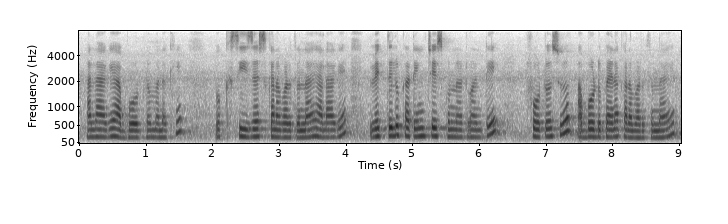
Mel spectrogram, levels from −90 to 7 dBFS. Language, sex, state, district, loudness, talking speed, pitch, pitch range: Telugu, female, Telangana, Mahabubabad, -18 LUFS, 105 wpm, 200 Hz, 190-215 Hz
